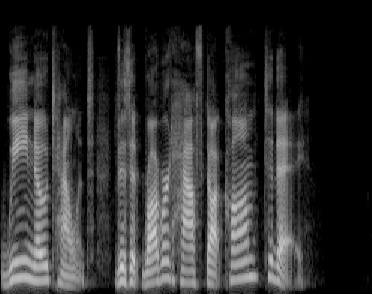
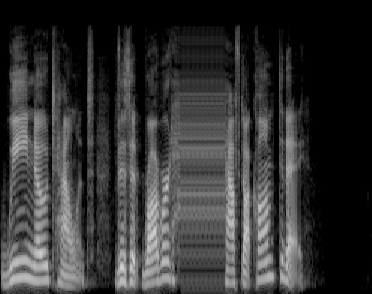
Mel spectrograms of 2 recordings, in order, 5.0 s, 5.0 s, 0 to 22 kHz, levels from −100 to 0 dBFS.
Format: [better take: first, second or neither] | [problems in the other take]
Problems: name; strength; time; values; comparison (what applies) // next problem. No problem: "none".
first | audio freezing; at 2.5 s for 0.5 s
